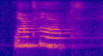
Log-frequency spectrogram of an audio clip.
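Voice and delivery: ordinary delivery, nothing marked

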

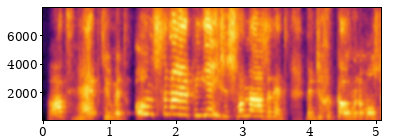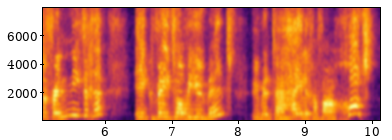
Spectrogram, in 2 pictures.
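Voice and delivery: loud, high, wild shouting at Jesus; possessed man shouting. Acted. Possessed man in the synagogue cries out at Jesus, loud shouting. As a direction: scream it out as a tormented man. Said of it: "Hij roept".

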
